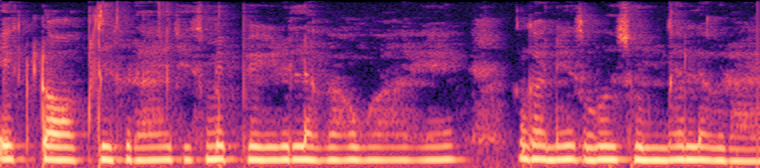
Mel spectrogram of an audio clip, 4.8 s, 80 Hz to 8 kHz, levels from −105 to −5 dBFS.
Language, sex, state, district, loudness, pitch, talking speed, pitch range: Urdu, female, Bihar, Saharsa, -15 LUFS, 225 Hz, 215 wpm, 225-230 Hz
